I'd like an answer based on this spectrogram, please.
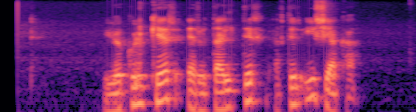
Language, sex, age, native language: Icelandic, male, 50-59, Icelandic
